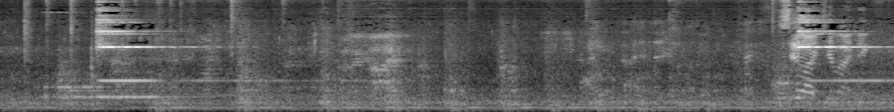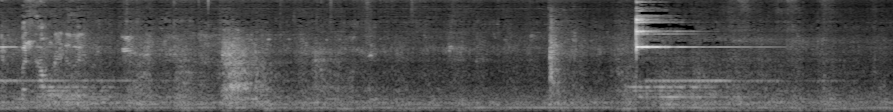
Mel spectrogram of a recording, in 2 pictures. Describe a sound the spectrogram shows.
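A bell rings out clearly and lingers as it is struck several times.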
